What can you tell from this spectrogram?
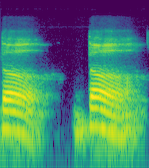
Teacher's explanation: the th sound puts the tip of the tongue in between your teeth when i'm saying the the my tongue is going between my · the tongue in between your teeth when i'm saying the the my tongue is going between my upper jaw and the lower jaw teeth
